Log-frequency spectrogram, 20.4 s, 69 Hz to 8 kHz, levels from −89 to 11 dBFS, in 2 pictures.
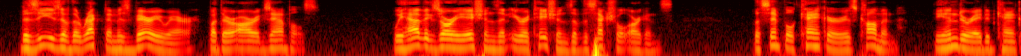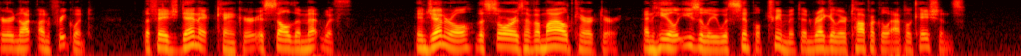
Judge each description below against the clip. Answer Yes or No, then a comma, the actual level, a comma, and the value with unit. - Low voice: Yes, low, 130 Hz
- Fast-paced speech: No, average, 160 wpm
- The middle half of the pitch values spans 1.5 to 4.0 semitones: Yes, average, 3.1 semitones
